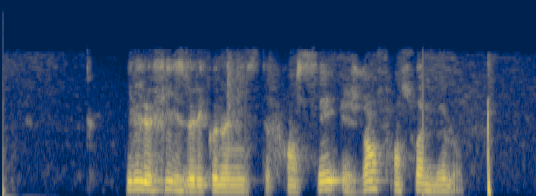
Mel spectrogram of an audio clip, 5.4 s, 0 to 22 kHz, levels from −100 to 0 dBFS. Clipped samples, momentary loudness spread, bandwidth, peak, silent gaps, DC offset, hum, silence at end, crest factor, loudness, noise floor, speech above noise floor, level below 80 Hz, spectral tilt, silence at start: under 0.1%; 12 LU; 7.6 kHz; -2 dBFS; none; under 0.1%; none; 0.45 s; 18 dB; -20 LUFS; -68 dBFS; 50 dB; -54 dBFS; -7 dB/octave; 1.25 s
